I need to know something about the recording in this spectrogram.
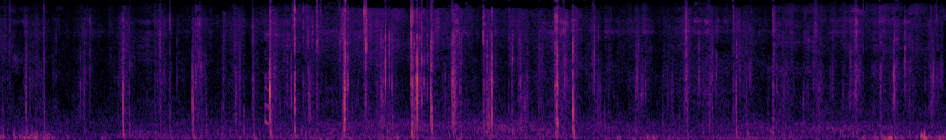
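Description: Footsteps of a hiker walking on a paved path: irregular sharp ticks and scuffs about once a second over a low rumble.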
